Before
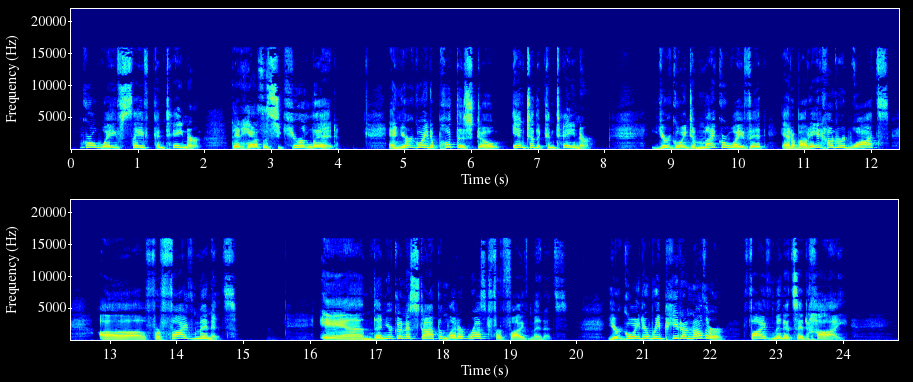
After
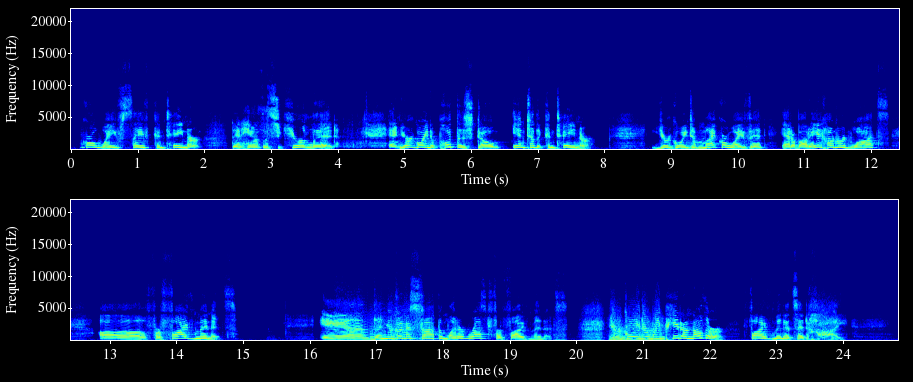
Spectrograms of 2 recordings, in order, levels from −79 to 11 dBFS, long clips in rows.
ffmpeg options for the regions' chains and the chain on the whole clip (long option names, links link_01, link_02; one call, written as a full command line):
ffmpeg -i in.wav -filter_complex "[0:a]asettb=1/sr,asplit=3[link_01][link_02][link_03];[link_01]atrim=end=3.934[link_04];[link_02]atrim=start=3.93:end=4.93,asetpts=PTS-STARTPTS,afade=type=in:duration=0.004:curve=qsin,afade=type=out:start_time=0.996:duration=0.004:curve=qsin,highpass=frequency=380:width=0.5412,highpass=frequency=380:width=1.3066,bandreject=frequency=1600:width=5,acompressor=mode=upward:threshold=-25dB:ratio=2.5:attack=3.2:release=140:knee=2.83:detection=peak[link_05];[link_03]atrim=start=4.926[link_06];[link_04][link_05]acrossfade=duration=0.004:curve1=hsin:curve2=qsin[link_07];[link_07][link_06]acrossfade=duration=0.004:curve1=qsin:curve2=hsin,asettb=1/sr,asplit=3[link_08][link_09][link_10];[link_08]atrim=end=16.354[link_11];[link_09]atrim=start=16.35:end=17.85,asetpts=PTS-STARTPTS,afade=type=in:duration=0.004:curve=qsin,afade=type=out:start_time=1.496:duration=0.004:curve=qsin,aeval=exprs='val(0)+0.5*0.0562*sgn(val(0))':channel_layout=same,acompressor=threshold=-22dB:ratio=2:attack=3.2:release=140:knee=1:detection=peak,asplit=2[link_12][link_13];[link_13]adelay=28,volume=-11dB[link_14];[link_12][link_14]amix=inputs=2:normalize=0,atrim=end_sample=66150[link_15];[link_10]atrim=start=17.846[link_16];[link_11][link_15]acrossfade=duration=0.004:curve1=hsin:curve2=qsin[link_17];[link_17][link_16]acrossfade=duration=0.004:curve1=qsin:curve2=hsin,asettb=1/sr,asplit=3[link_18][link_19][link_20];[link_18]atrim=end=19.594[link_21];[link_19]atrim=start=19.59:end=21.33,asetpts=PTS-STARTPTS,afade=type=in:duration=0.004:curve=qsin,afade=type=out:start_time=1.736:duration=0.004:curve=qsin,asplit=2[link_22][link_23];[link_23]highpass=frequency=720:poles=1,volume=24dB,asoftclip=type=tanh:threshold=-10dB[link_24];[link_22][link_24]amix=inputs=2:normalize=0,lowpass=frequency=2900:poles=1,volume=-6dB,aeval=exprs='max(val(0),0)':channel_layout=same[link_25];[link_20]atrim=start=21.326[link_26];[link_21][link_25]acrossfade=duration=0.004:curve1=hsin:curve2=qsin[link_27];[link_27][link_26]acrossfade=duration=0.004:curve1=qsin:curve2=hsin,asettb=1/sr,asplit=3[link_28][link_29][link_30];[link_28]atrim=end=23.464[link_31];[link_29]atrim=start=23.46:end=23.9,asetpts=PTS-STARTPTS,afade=type=in:duration=0.004:curve=qsin,afade=type=out:start_time=0.436:duration=0.004:curve=qsin,highshelf=frequency=6500:gain=7,asoftclip=type=hard:threshold=-27dB[link_32];[link_30]atrim=start=23.896[link_33];[link_31][link_32]acrossfade=duration=0.004:curve1=hsin:curve2=qsin[link_34];[link_34][link_33]acrossfade=duration=0.004:curve1=qsin:curve2=hsin,lowpass=3300,aecho=1:1:7.1:0.79,alimiter=limit=-14dB:level=0:latency=1:release=20,volume=-5dB" out.wav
